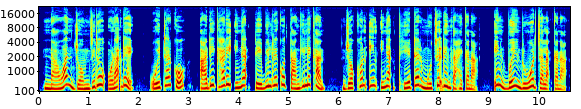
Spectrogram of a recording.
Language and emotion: Santali, disgusted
